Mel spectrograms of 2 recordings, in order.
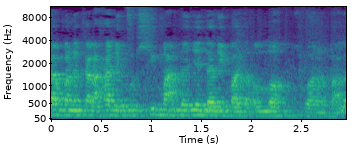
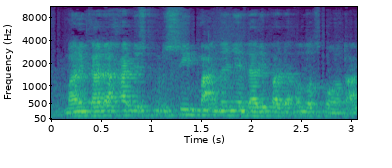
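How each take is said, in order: No difference in how they are said.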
